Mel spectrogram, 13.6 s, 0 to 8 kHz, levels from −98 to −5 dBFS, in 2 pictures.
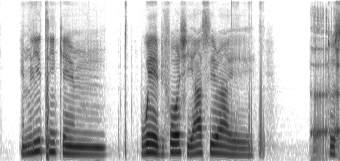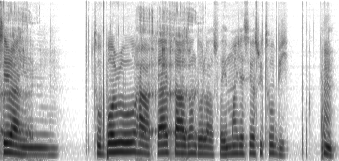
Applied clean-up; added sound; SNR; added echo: neural mask model RNNoise.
